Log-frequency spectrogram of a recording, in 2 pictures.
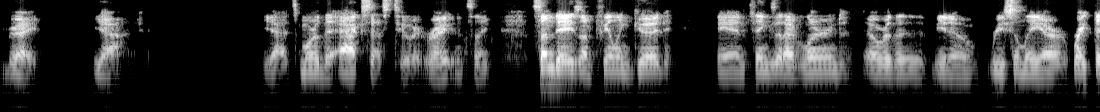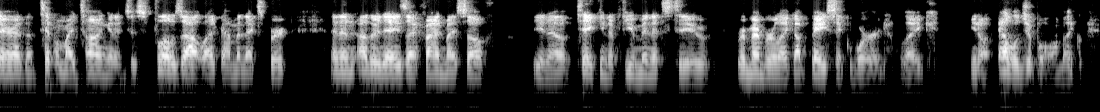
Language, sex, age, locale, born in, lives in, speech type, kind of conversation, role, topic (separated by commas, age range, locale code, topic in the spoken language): English, male, 50-54, en-US, United States, United States, conversation, podcast, host, In what ways does learning with others shape our understanding compared to learning on our own?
